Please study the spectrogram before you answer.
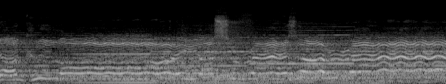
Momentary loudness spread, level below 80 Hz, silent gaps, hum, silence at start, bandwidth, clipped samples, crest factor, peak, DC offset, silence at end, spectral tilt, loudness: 5 LU; -42 dBFS; none; none; 0 s; 14.5 kHz; under 0.1%; 14 dB; -10 dBFS; under 0.1%; 0 s; -5 dB/octave; -23 LUFS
